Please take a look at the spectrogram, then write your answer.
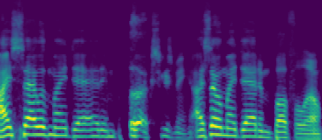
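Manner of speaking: voice on the edge of tears. Speaker recalling a moment, sounding about to cry. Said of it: "It sounded like you were about to cry there".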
